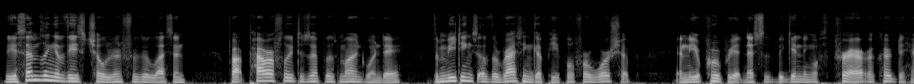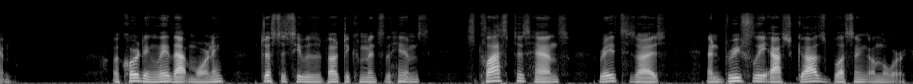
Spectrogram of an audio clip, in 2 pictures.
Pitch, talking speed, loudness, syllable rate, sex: 120 Hz, 195 wpm, -23 LUFS, 6.5 syllables/s, male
